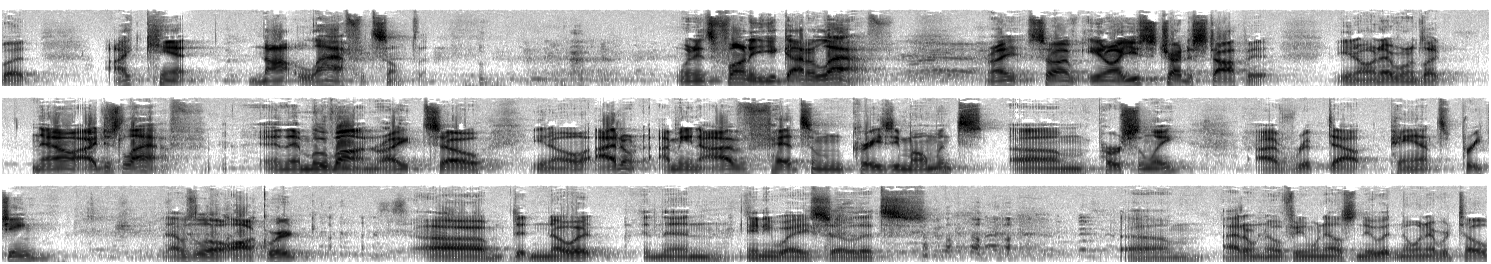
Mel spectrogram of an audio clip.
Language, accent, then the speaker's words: English; Rockford, Illinois, United States; also born or lived in Columbia, South Carolina; I was born in South Carolina. My parents were church planters in Columbia, South Carolina. That's where I was born. But when I was three, we moved to Rockford, Illinois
